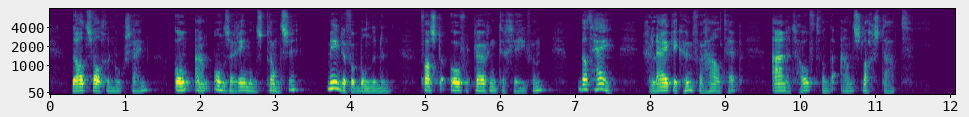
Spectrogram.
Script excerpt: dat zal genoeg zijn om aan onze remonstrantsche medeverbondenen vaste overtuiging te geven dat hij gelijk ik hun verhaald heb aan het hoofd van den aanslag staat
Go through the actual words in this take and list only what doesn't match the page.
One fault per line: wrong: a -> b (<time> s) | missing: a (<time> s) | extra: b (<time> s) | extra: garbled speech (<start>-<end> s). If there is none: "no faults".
no faults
